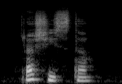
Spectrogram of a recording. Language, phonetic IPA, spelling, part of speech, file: Polish, [raˈɕista], rasista, noun, LL-Q809 (pol)-rasista.wav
